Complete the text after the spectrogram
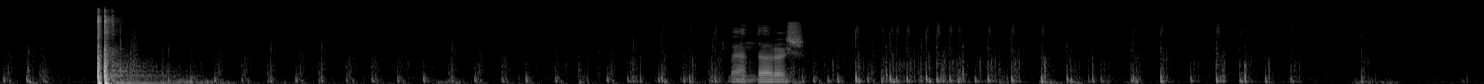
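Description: Quick footsteps run over grass and hard ground.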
